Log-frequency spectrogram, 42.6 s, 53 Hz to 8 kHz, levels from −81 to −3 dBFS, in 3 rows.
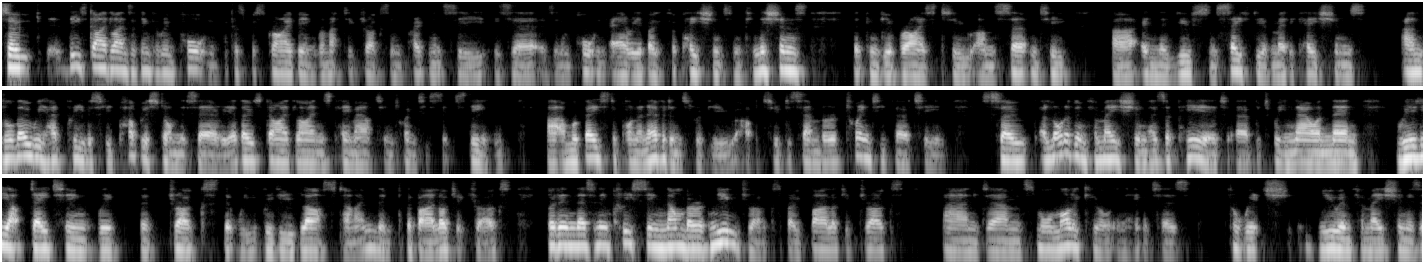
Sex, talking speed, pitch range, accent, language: male, 160 wpm, 100-125 Hz, British, English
